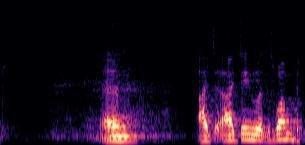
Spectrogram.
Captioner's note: audience laughs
